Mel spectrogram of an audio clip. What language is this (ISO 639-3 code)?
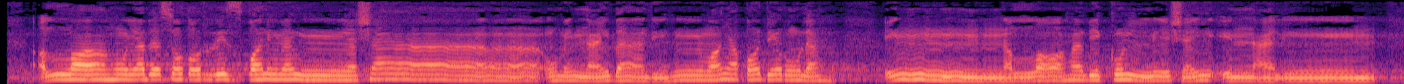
ara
